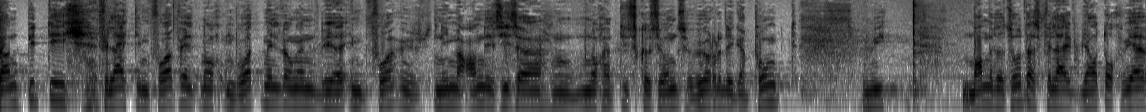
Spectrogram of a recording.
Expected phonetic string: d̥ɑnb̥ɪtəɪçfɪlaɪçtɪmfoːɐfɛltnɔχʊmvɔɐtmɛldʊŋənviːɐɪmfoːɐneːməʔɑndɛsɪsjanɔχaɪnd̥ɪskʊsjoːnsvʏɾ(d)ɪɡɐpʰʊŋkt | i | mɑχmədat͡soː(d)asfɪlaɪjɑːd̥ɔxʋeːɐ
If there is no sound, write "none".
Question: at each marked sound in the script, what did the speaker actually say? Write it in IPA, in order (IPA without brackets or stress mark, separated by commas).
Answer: d, d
